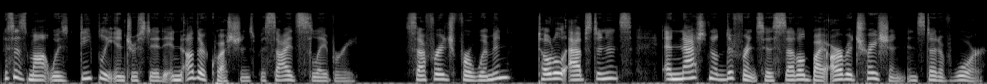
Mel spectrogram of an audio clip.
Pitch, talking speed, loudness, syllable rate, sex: 215 Hz, 140 wpm, -19 LUFS, 5.8 syllables/s, female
